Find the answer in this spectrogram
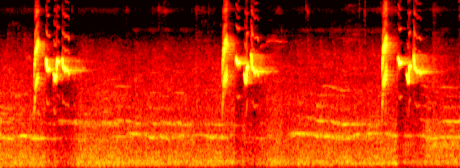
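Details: Sooty-headed bulbul in lively, energetic song, used as a lure to draw wild bulbuls: three short bright phrases, each a sharp rising note followed by two or three bubbly whistled notes, repeated about every two and a half seconds over low background hum.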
